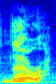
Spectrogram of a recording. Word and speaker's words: Nowra: ATC say neura airport it's not newer it's nowra how now brown cow Not Who Knew Bruno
